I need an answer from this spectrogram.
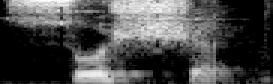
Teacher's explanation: سین کو سیٹی کے ساتھ پڑھنا ہے، شین کے اوپر آپ نے سختی کرنی ہے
